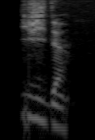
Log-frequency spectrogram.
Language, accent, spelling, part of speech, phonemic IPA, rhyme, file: French, France, livide, adjective, /li.vid/, -id, LL-Q150 (fra)-livide.wav
- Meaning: livid (in colour), bluish and extremely pale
